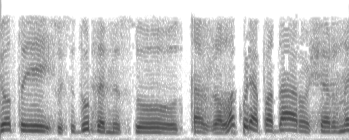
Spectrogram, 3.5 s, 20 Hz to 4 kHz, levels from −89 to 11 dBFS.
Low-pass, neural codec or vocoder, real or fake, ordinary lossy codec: 3.6 kHz; none; real; AAC, 16 kbps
